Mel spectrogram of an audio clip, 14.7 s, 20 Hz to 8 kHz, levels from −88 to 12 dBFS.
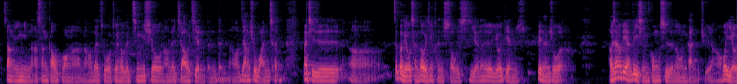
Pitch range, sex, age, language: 95-120 Hz, male, 20-39, Chinese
